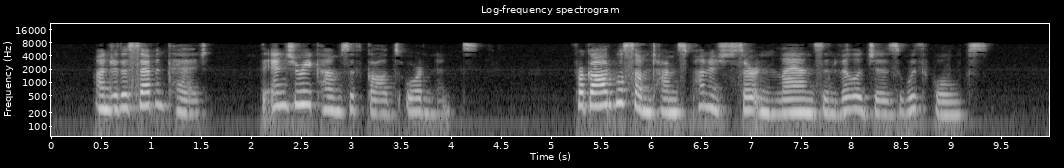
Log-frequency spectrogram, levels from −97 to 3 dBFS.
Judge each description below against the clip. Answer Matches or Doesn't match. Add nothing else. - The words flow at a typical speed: Doesn't match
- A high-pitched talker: Matches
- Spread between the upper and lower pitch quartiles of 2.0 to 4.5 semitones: Doesn't match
